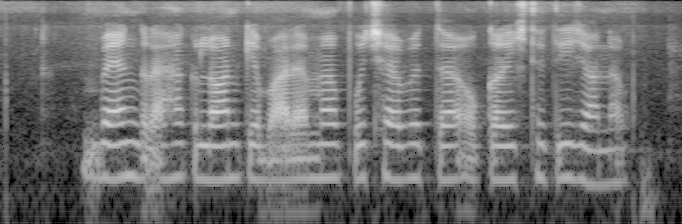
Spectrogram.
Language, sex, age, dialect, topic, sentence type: Maithili, female, 36-40, Angika, banking, question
